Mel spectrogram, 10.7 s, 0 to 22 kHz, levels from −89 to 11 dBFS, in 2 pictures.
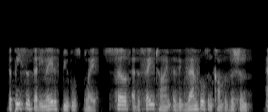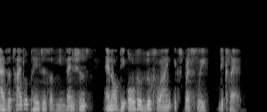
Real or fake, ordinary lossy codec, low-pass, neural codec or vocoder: real; AAC, 16 kbps; 3.6 kHz; none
